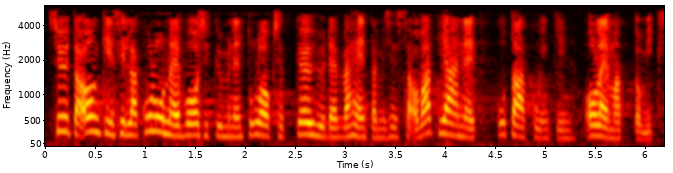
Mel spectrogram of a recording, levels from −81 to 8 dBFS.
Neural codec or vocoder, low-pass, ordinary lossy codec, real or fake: none; 5.4 kHz; none; real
